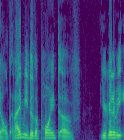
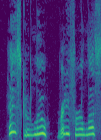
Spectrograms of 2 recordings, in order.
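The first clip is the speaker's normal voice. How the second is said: very high, bad cartoon character voice. Reading a comic aloud, first try at a character voice. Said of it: "No, that's terrible".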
